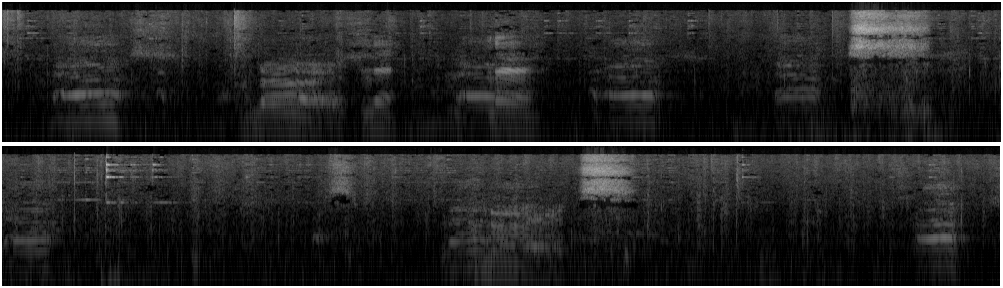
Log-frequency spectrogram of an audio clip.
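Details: Cows entering a barn while their calves remain outside on the farm; repeated short wavering bawls follow one another every second or two, with occasional bursts of clattering noise.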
